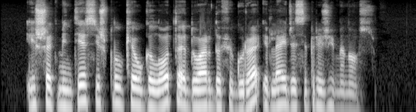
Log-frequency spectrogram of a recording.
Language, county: Lithuanian, Vilnius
